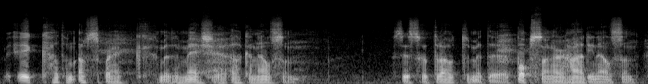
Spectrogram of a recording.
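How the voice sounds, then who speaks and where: An actor playing a sober, probing investigator in a Dutch radio play, with a measured, formal way of questioning. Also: male voice, extremely low pitch, creaky, a bit bright, full character voice. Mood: sober, apologetic. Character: sober, probing male investigator, breaking grim news.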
